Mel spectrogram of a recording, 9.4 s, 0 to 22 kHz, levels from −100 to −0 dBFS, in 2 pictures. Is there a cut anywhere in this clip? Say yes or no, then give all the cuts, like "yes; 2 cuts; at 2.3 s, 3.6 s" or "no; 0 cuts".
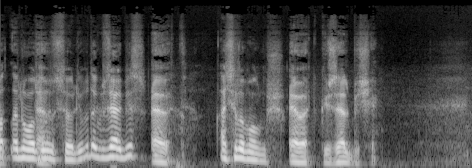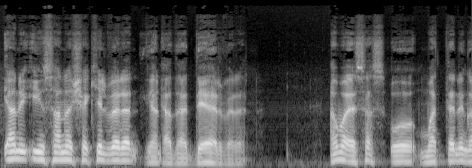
yes; 2 cuts; at 4.7 s, 6.3 s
